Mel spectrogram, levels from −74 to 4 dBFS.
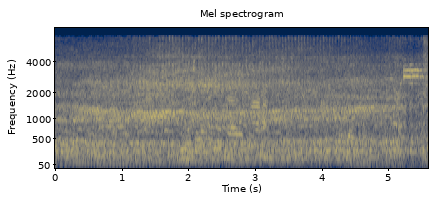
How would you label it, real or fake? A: real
